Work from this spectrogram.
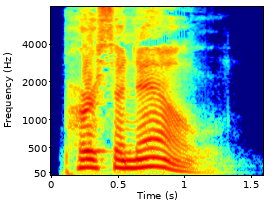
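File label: "personnel", English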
